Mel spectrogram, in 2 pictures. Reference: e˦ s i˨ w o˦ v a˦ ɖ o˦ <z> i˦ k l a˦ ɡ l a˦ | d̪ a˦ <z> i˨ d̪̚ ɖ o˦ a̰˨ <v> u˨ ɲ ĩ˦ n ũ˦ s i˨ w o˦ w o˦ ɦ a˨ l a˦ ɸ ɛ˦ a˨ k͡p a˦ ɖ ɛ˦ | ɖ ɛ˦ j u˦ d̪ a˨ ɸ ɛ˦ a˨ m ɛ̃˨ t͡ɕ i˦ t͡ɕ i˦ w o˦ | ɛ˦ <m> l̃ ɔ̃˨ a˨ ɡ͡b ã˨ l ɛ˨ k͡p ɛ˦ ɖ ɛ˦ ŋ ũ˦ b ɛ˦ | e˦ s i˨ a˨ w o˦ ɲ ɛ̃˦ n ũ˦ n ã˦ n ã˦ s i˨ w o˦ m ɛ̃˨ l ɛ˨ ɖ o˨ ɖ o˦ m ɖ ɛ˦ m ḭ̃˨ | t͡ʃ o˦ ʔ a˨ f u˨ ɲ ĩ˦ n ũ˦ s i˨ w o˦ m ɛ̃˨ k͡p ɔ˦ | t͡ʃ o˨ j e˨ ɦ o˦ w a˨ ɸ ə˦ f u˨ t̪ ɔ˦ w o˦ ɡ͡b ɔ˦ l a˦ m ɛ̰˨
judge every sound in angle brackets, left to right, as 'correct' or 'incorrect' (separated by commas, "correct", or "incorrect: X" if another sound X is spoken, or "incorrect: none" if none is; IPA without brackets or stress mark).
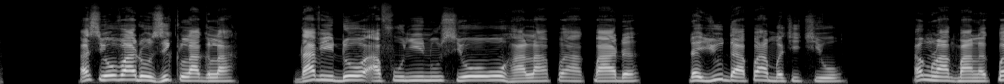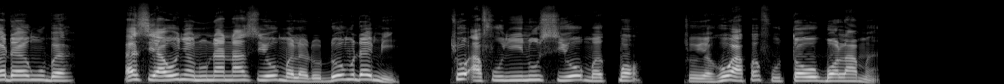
correct, incorrect: v, incorrect: f, incorrect: ŋ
